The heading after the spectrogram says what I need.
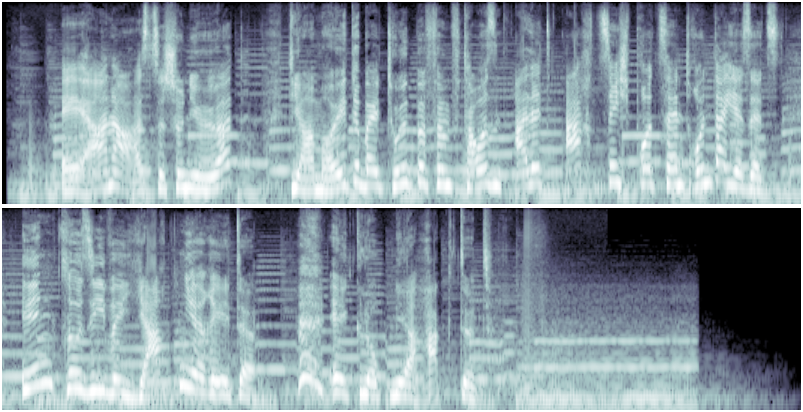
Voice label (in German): Werbung; Tulpe 5000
